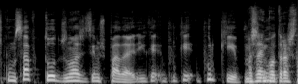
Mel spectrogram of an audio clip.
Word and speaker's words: padeiro: geral da língua portuguesa, a sílaba pá é uma sílaba átona e por isso a vogal deveria ser mais fechada. Padeiro. Agora, por que razão é que não é? Porque no início da língua isto eram duas vogais, pá, adeiro, pana, pana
